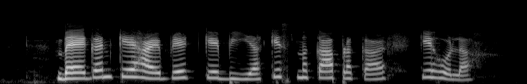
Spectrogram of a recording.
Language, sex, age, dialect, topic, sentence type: Bhojpuri, female, 18-24, Western, agriculture, question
